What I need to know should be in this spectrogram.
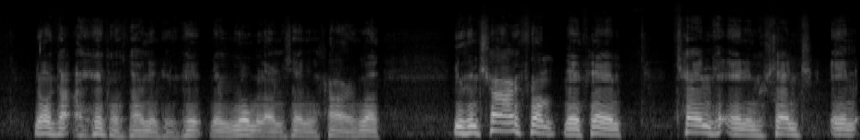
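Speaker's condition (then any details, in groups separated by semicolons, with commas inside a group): Mouth cancer surgery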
